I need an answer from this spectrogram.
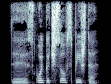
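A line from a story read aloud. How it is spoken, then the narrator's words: Asked in undertone. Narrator (Russian): вполголоса спросил Илья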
